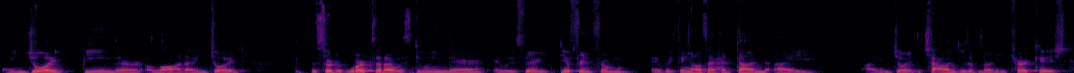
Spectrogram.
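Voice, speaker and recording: Man, from Colombia, middle-aged, low voice, hesitant, repeats words, interview guest. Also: little pitch movement, normal speed, warm tone. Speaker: archaeology professor, guest. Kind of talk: interview answers.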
